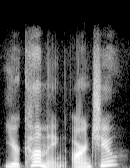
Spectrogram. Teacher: if you're almost certain and you just want the other person to confirm, the tag falls.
